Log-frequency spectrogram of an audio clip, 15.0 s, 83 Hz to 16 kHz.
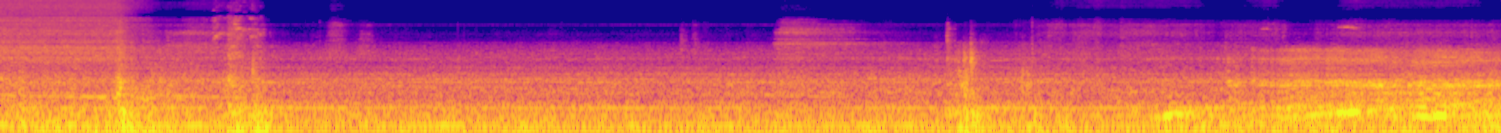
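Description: Tobu 10030 series electric train running, heard from inside the car: a steady low rumble with a few sharp knocks from the wheels and track. A short hiss cuts off in the first second.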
